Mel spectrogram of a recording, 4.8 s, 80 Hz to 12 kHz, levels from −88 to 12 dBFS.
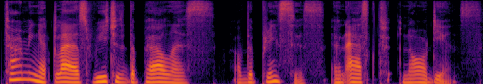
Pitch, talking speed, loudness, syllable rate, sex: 165 Hz, 160 wpm, -21 LUFS, 4.8 syllables/s, female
